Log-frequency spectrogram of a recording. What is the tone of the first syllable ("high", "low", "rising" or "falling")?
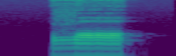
low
